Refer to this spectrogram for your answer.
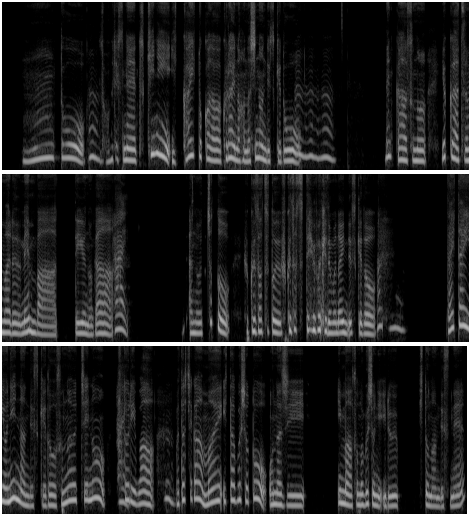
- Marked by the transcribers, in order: laughing while speaking: "っていうわけ"
- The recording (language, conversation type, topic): Japanese, advice, 友人の付き合いで断れない飲み会の誘いを上手に断るにはどうすればよいですか？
